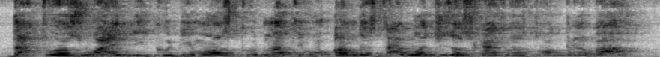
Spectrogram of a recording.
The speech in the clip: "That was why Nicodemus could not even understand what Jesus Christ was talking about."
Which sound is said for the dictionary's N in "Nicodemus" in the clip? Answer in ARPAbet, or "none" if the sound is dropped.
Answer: L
